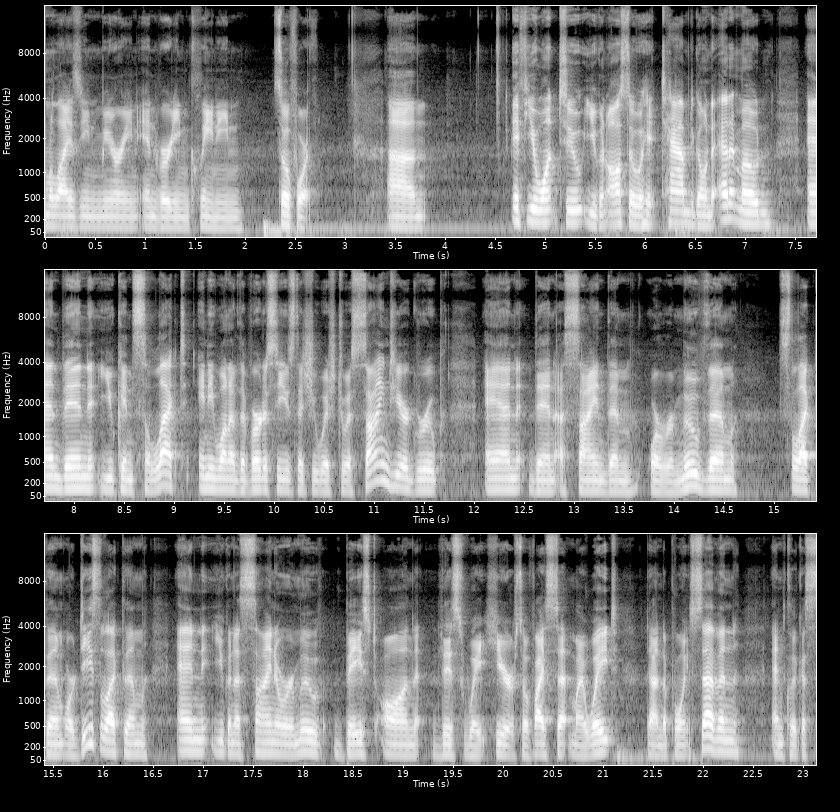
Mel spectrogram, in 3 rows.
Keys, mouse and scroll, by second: 3.1 shift+middle click, 3.6-4.0 scroll down 3, 4.0 middle click, 4.7 middle click, 6.3 Tab, 7.1 a, 7.8 middle click, 8.2 a, 8.9 right click, 18.3 click, 20.3 click, 22.5 scroll up 3.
